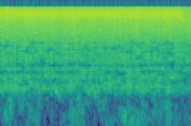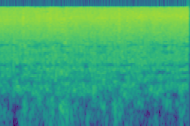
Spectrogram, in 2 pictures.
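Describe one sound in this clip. Fast water rushes and churns loudly over rocks.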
